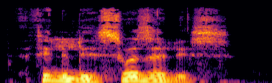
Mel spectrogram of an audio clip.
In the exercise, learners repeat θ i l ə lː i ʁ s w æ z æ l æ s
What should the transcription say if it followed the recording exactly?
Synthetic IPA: θ i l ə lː i ð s w æ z æ l i s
